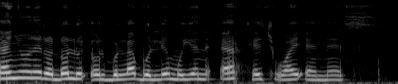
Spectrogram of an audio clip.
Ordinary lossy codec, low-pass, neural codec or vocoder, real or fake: none; none; none; real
